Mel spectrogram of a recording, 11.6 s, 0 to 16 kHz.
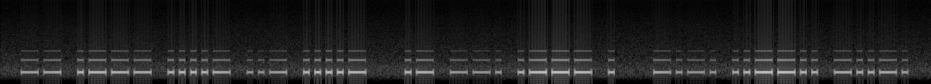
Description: Morse code, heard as a keyed tone, machine-sent, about 17 wpm, 530 Hz, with fading. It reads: MJ4U4 AGJE C?/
